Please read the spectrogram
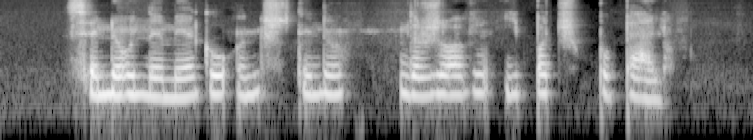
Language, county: Lithuanian, Vilnius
